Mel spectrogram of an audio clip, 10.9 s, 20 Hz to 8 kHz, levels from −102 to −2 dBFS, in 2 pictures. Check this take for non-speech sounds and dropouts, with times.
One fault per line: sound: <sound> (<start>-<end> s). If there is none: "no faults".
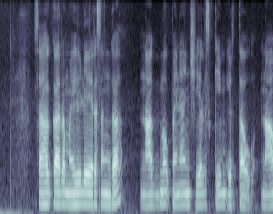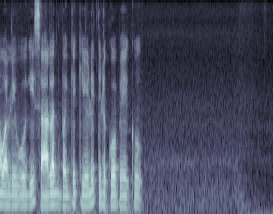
no faults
